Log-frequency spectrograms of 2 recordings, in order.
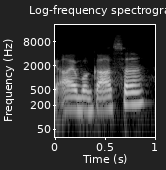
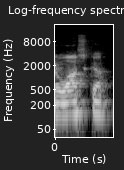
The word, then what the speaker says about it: ayahuasca: It's I had two of my clients had gone away to do the Iwagasa. I think that's Yeah, how you say it, right? ayahuasca.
